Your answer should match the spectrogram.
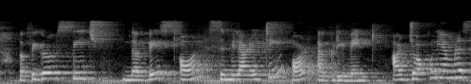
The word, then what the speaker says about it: simile: স্মাইলের বানান আর সিমিলির বানান গুলিয়ে যেতে পারে, কারণ উচ্চারণ টোটালি আলাদা, সিমিলি অ্যান্ড স্মাইল, but spelling কাছাকাছি বানানটা, সেজন্য একটু বাড়তি নজর দেবেন।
